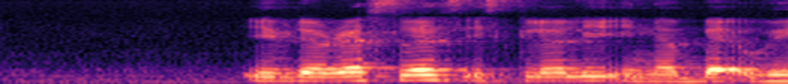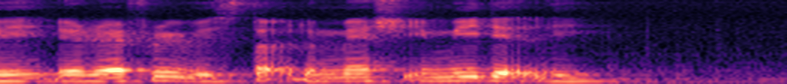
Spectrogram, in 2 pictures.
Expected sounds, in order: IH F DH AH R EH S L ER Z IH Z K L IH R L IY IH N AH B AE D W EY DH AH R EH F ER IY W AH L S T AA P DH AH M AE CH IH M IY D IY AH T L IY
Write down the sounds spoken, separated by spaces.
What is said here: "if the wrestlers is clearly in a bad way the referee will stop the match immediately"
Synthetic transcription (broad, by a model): IH F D AH R EH S L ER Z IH S K L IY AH L IY IH N AH B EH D W EY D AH R EH F ER IY W AH L S T AA P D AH M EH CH IH M IY D IY AH T L IY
